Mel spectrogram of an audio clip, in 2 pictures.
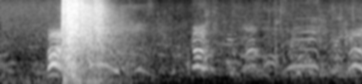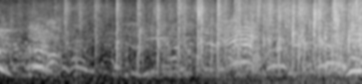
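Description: A salute volley from a line of black-powder muskets fired high into the air, going off nearly as one loud report about a second in. Voices follow, and scattered applause from the onlookers picks up near the end.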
